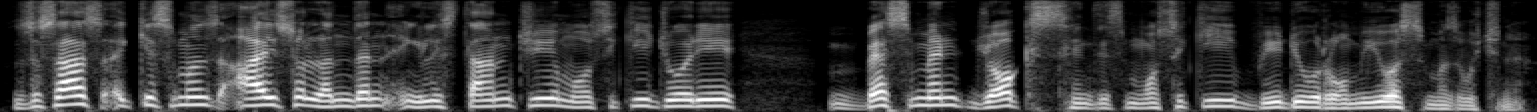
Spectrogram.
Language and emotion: Kashmiri, neutral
